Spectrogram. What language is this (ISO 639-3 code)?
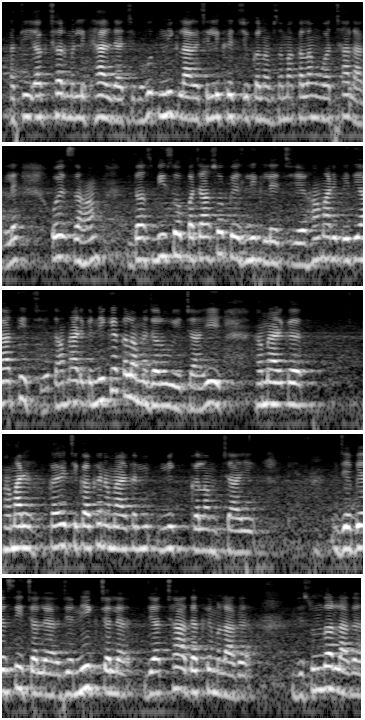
mai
